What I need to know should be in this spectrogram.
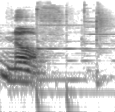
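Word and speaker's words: neuf: moins these girl nine 9 is said nerve then 20 minus 12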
